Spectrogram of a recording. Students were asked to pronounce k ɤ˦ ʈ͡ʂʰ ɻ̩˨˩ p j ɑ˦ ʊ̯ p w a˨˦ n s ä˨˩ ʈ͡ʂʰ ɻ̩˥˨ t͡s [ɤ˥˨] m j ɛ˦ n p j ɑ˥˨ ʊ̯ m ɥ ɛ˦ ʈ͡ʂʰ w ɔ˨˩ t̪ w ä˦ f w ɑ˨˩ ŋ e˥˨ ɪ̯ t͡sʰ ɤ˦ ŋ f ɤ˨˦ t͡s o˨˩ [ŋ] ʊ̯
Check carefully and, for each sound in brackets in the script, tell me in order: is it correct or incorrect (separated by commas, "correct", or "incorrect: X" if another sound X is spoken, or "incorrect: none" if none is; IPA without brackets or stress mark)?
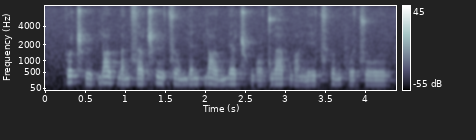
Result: correct, incorrect: none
